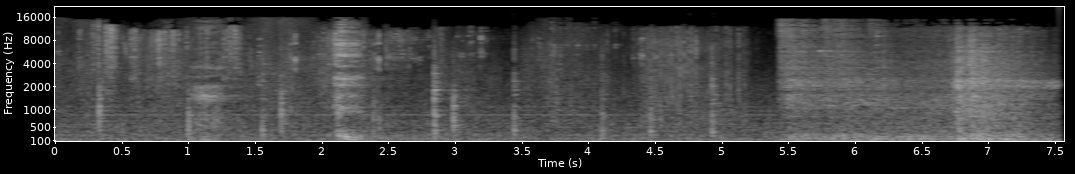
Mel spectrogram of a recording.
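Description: An elevator door opens with a run of mechanical clicks and ratcheting, then a steady, louder rushing rumble as it slides apart, with no voices.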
